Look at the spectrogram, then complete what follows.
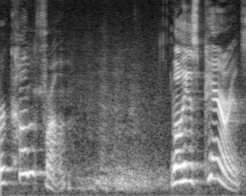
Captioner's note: chuckles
